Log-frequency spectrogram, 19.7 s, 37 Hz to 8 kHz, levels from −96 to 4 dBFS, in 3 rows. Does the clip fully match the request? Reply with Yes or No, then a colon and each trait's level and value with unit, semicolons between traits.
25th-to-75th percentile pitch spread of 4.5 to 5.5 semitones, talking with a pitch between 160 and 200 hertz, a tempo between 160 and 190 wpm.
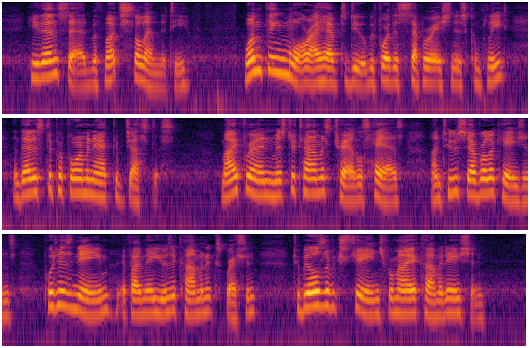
Yes: average, 5.2 semitones; medium, 185 Hz; average, 165 wpm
